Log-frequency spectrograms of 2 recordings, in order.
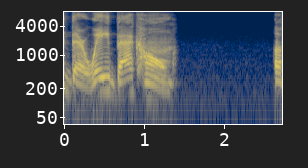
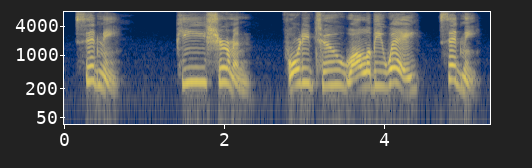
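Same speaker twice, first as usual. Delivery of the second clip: higher, eager burst of memory; excited recall; 7 semitones higher than usual. A narrator's reading. Dory suddenly remembering the address, excited. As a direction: blurt the address as it all comes back. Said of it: "she cried".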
